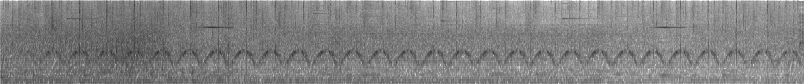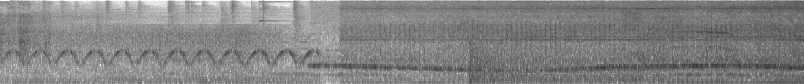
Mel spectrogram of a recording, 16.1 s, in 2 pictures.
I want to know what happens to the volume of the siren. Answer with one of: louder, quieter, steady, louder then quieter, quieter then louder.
quieter then louder.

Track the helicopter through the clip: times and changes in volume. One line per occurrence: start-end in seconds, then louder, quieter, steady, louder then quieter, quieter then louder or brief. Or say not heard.
0.0-1.7 brief
11.4-16.0 louder.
